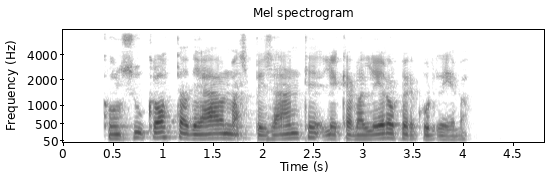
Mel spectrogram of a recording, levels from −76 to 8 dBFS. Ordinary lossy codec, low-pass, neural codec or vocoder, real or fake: MP3, 64 kbps; 7.2 kHz; codec, 16 kHz in and 24 kHz out, 2.2 kbps, FireRedTTS-2 codec; fake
